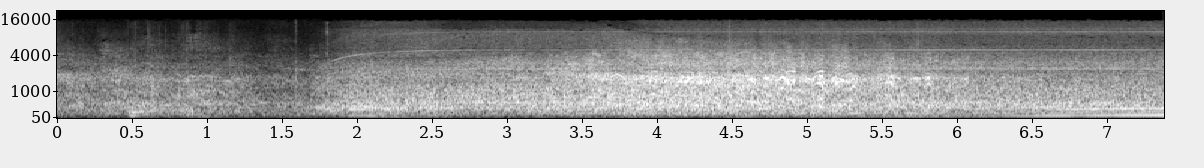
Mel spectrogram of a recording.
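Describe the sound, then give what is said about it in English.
A vacuum cleaner switches on with a rising whine, then settles into a loud, steady roar that continues without pause to the end, with no talking. “I read one woman who said that the sound of a vacuum is foreplay, is what she said.”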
